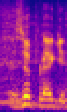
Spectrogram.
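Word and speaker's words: Zeplug: The plug the club ça s'écrit Z E P L U G.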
